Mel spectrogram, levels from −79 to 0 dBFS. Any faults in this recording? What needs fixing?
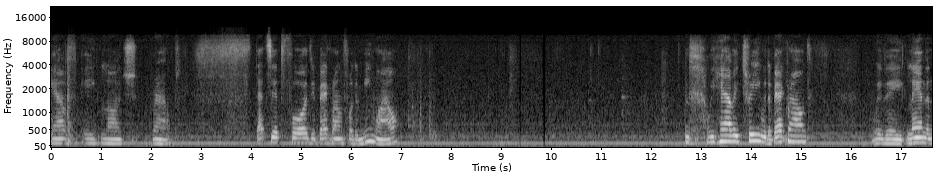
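Repeated stalls (stutter) run from 8.85 s to 9.89 s. The sound catches nine times in this stretch. Each catch is brief, the longest about 42 ms. Together they fill roughly 131 ms, about 13 percent of that second. Packets reached the receiver late or too slowly, so its jitter buffer kept draining. Each time, it stretched the last sound to cover the wait. Nothing is lost, but the audio drags and stutters. A deeper adaptive jitter buffer and a steadier network path would prevent it.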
